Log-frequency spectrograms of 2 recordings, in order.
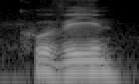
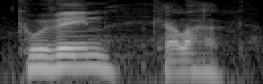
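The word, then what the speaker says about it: Caoimhín: great goalkeeper irish goalkeeper his name is very difficult to pronounce i know to pronounce it because my wife is from an irish background but when you've got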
